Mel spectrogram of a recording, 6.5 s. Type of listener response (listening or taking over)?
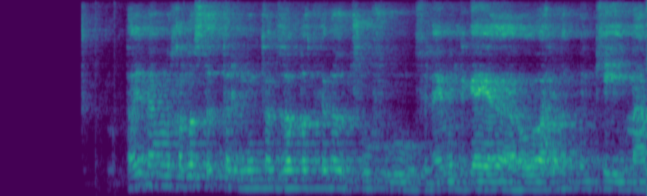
listening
